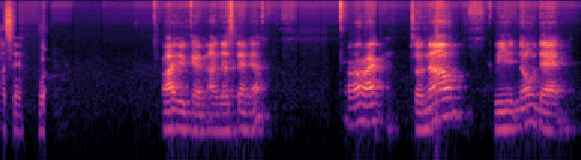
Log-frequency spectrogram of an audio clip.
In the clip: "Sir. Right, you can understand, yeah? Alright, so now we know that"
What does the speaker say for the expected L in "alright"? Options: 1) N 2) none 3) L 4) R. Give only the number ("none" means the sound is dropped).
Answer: 3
